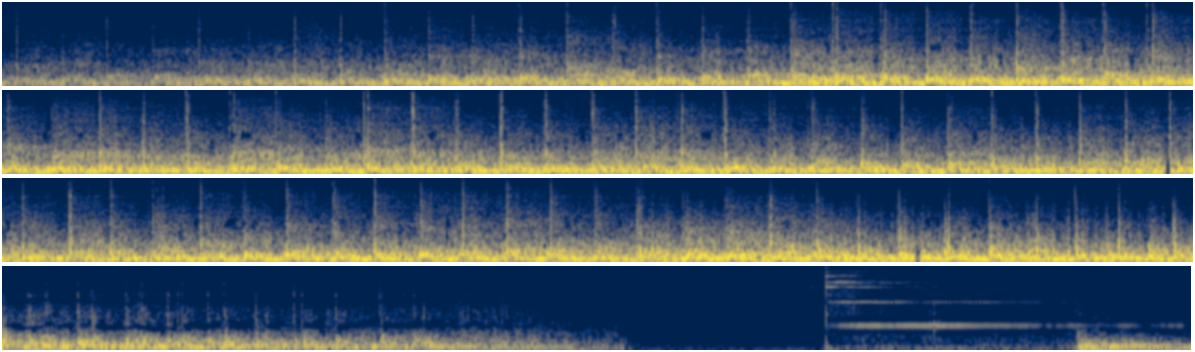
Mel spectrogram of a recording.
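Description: Rapid, continuous drumming that builds up over the first few seconds, holds loud, then fades away near the end.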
